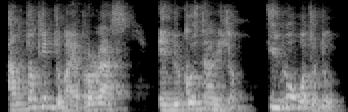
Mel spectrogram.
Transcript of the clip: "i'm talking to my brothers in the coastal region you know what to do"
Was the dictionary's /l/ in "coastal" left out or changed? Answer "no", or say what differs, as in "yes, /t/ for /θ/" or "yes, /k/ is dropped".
yes, /n/ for /l/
